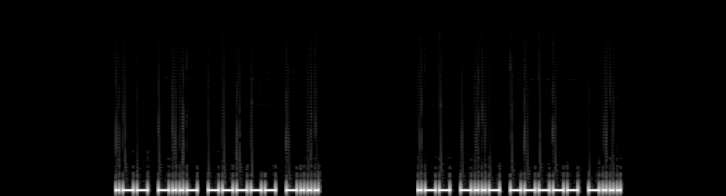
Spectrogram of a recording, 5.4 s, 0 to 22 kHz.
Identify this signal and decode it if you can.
Morse code, heard as a keyed tone, about 44 wpm, 700 Hz. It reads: WX0B WX0B
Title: Call Signs Repeated 3x - 45wpm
